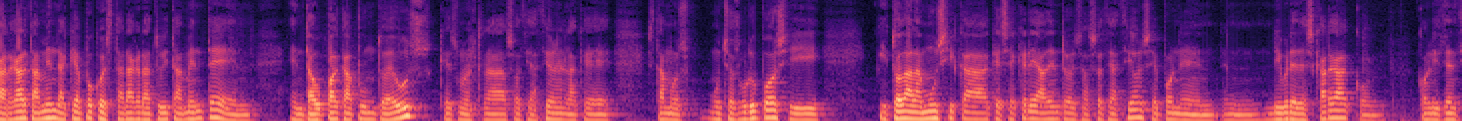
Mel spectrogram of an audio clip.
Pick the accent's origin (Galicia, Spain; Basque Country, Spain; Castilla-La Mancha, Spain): Basque Country, Spain; Barakaldo; Él se fue y ya los demás componentes somos todos de Baracaldo.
